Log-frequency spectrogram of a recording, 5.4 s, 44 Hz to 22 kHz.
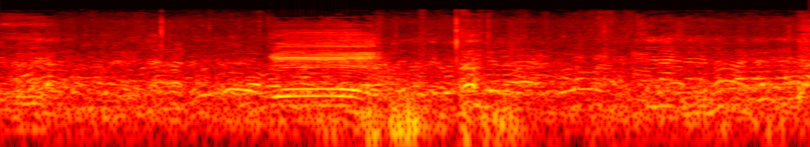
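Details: Friesian cow, offered for sale with her Friesian bull calf and giving 8 litres of milk a day, recorded 18 March 2018: one short, loud, harmonic moo partly overlapped by people talking nearby.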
